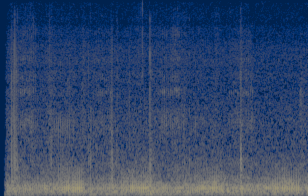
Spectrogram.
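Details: Domestic cat purring: a steady, low, throbbing rumble of fast rhythmic pulses that swells and eases with each breath, with a few faint clicks over it.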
